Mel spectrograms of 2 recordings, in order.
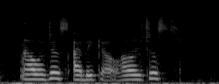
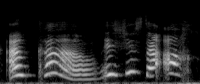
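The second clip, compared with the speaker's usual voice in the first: raised, louder protest of being calm; exasperated insistence; 9 semitones higher, 8 dB louder, slower than usual. Real, not acted. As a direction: insist loudly as composure slips, pitch up. Calm claim breaks into exasperation.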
